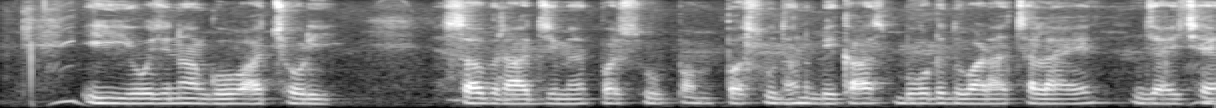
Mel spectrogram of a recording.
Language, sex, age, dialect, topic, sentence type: Maithili, male, 25-30, Eastern / Thethi, agriculture, statement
